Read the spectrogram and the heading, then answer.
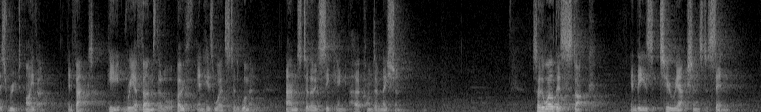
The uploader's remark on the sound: At Great St Mary's, the University Church, Cambridge on Ash Wednesday.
